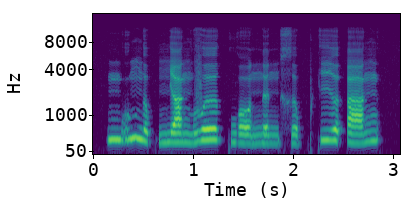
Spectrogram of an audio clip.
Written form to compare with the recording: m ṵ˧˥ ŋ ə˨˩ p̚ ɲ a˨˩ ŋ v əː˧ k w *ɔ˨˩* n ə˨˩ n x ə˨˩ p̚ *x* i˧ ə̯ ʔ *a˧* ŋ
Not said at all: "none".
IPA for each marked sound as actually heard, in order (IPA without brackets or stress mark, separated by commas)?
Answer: ɔ˨˩, k, a˨˦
